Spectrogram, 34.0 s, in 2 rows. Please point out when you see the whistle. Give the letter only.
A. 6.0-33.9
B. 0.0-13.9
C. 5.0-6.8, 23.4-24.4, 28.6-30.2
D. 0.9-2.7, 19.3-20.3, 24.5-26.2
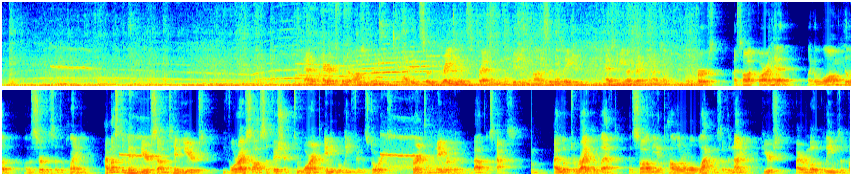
D.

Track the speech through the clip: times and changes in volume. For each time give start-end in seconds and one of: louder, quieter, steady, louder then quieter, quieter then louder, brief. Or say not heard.
6.0-33.9 steady.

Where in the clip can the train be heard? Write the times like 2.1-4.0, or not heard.
0.0-13.9.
